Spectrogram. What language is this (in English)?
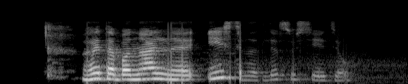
Belarusian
